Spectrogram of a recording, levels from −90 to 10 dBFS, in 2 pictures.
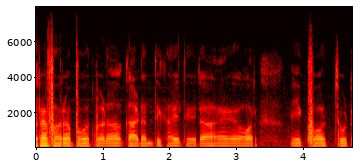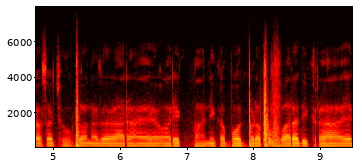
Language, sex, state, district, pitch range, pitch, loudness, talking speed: Hindi, male, Bihar, East Champaran, 120-125 Hz, 125 Hz, -30 LUFS, 190 wpm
